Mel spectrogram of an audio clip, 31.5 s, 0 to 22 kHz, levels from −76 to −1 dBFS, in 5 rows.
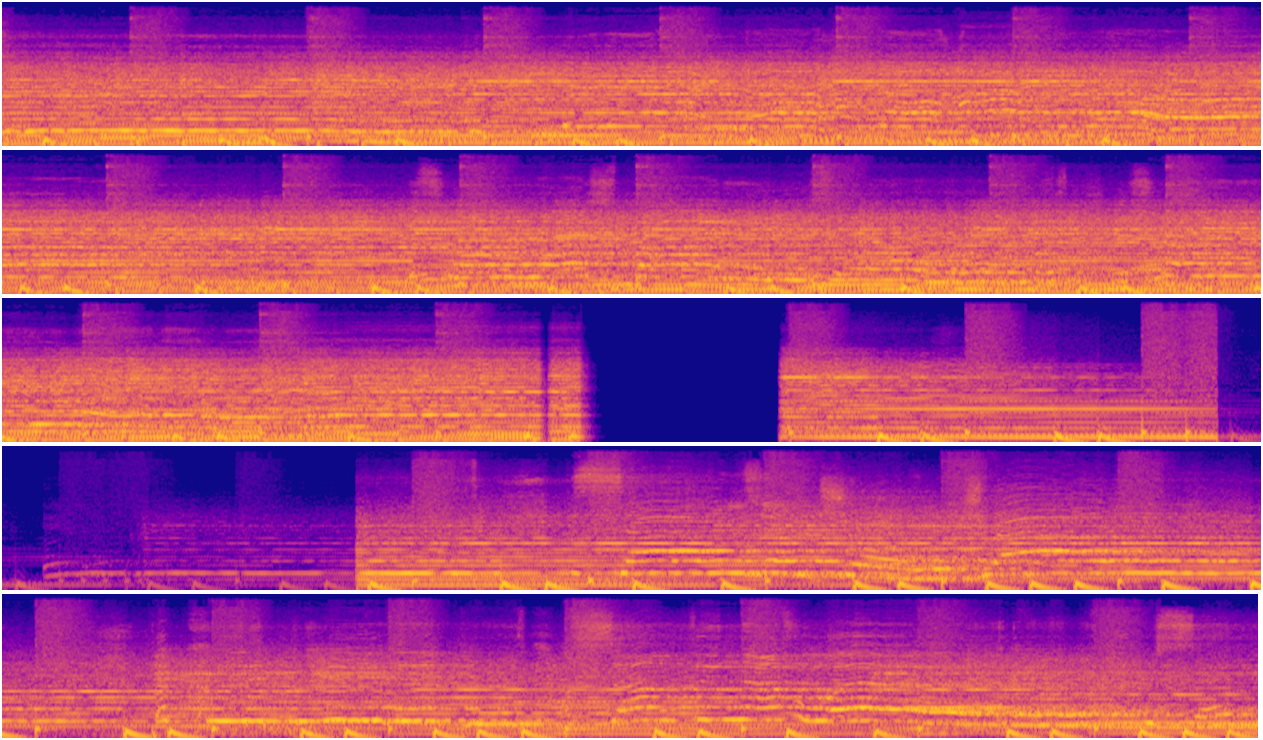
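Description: At 15.27 to 15.35 s there is a short concealed packet loss. About 40 ms of audio arrived too late to decode. The receiver extended the preceding sound across the gap and then blended back. The result is a brief smear or wobble.

From 15.48 to 16.50 s the sound cuts out for about a second. This is likely a long network dropout. The last sound carries on as a fading buzz or hiss for a short while. Then about 0.86 s of near silence follows. The audio resumes with that second missing.

Between 18.66 and 20.66 s the level falls by about 22 dB. What remains sounds faint, with the centre largely gone. The likely cause is one channel inverted. With one channel's polarity flipped, the shared content cancels when the two channels are summed to mono, and only their difference survives.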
